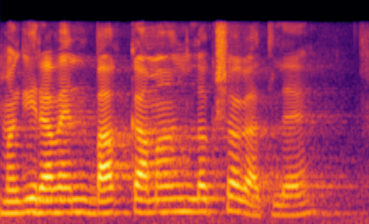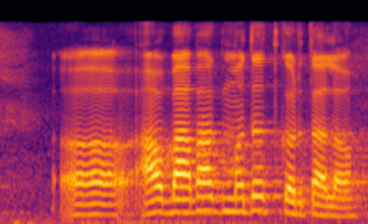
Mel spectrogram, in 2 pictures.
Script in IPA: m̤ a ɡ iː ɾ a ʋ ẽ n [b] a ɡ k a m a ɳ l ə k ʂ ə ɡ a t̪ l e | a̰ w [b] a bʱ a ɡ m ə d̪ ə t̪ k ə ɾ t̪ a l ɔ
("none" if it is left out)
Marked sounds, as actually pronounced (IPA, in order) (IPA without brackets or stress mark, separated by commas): b, b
